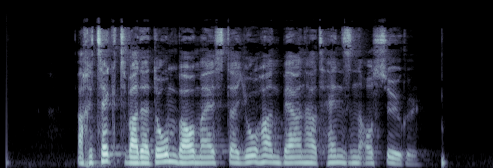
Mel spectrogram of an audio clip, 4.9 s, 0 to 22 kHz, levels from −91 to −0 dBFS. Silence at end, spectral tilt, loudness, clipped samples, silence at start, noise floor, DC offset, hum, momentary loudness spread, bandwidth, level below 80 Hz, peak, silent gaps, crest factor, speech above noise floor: 0.5 s; -4.5 dB/octave; -22 LUFS; under 0.1%; 0.8 s; -75 dBFS; under 0.1%; none; 9 LU; 13.5 kHz; -60 dBFS; -2 dBFS; none; 20 dB; 53 dB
